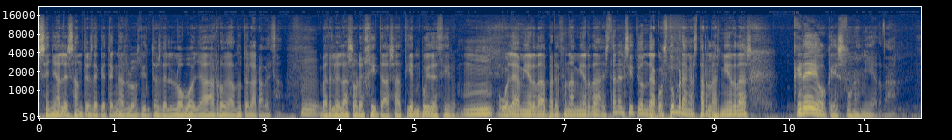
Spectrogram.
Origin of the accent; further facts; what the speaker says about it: Vigo, Galicia, Spain; Yo también soy vigués, yo también veo territorios periféricos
